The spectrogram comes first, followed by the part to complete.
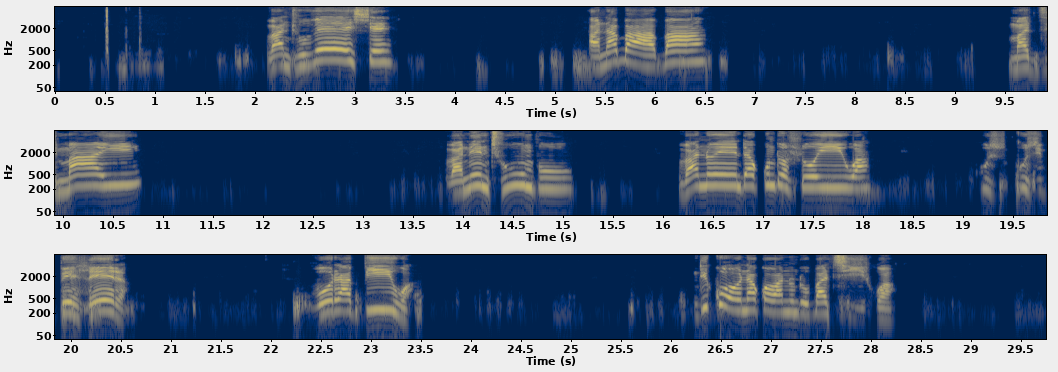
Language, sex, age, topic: Ndau, male, 25-35, health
